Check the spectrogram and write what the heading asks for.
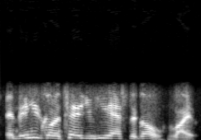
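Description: A man from Alabama telling stories in a casual chat, animated, acting out what people said in a raised voice. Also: high-pitched, quick pace, crowd noise. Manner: animated, acts out quotes in a raised voice. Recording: tinny phone line with loud hiss.

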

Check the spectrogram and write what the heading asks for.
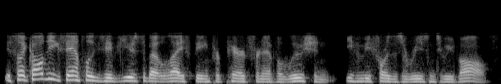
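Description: A man with a medium-pitched voice and quick delivery plays a reflective, gently skeptical radio interviewer in a scripted drama, posing his questions thoughtfully. His acting is light, and the recording is dry with no room sound, filtered to a narrow band like a phone.

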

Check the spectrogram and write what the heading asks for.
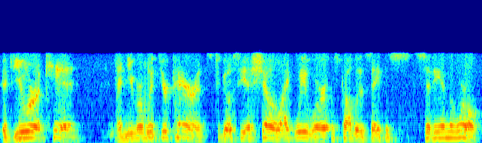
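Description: A man's voice: mid-range voice, quick pace. A man hosting a casual chat, telling nostalgic stories and slipping into impressions. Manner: nostalgic storyteller, does voices. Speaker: host. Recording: tinny phone-like sound.

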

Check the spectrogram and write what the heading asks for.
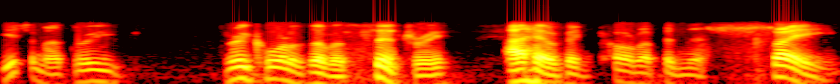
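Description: A man in his seventies hosts an online talk forum in a casual, unhurried monologue. His low voice moves slowly and reflectively, with many pauses and drawn-out words. The sound is thin and boxy, like a phone call.

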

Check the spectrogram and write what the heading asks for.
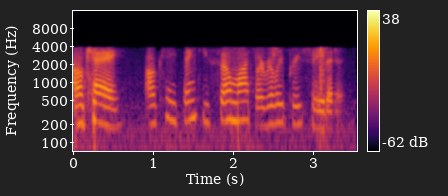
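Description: A woman chats casually as a caller on a phone-in. Her pitch is middling for a woman. The sound is muffled and narrow, as down a telephone. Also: moderate pace. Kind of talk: casual chat.

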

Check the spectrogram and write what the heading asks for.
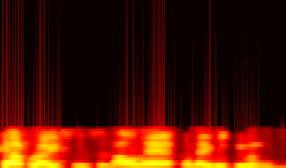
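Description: A man's voice: medium pitch, lively intonation, moderate pace, gravelly, dry recording. A man chatting casually and in a folksy, easygoing way as a race fan interviewed over the phone. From Nashville area, United States. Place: outdoors in a campground pool beside a racetrack. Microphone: phone call. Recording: narrowband phone-like call, dry.

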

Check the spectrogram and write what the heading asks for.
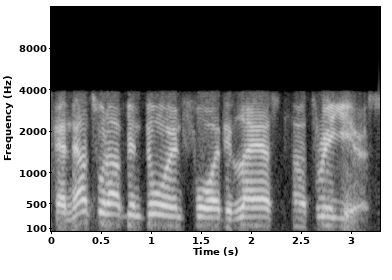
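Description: A middle-aged man speaks on speakerphone from the road, his slightly high voice reduced to a thin, tinny phone sound. He calls in as a guest artist and talks in a steady, encouraging way, like someone giving advice. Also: normal speed, dry recording. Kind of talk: phone-in interview. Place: in a vehicle on the road.

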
